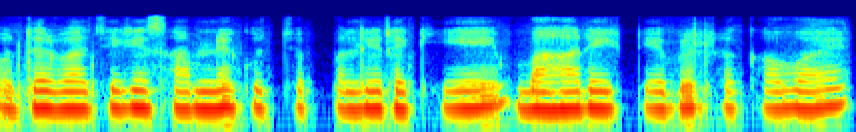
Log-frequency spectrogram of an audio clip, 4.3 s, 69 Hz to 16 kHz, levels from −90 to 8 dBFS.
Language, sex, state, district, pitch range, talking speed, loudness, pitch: Hindi, female, Chhattisgarh, Sukma, 185-195 Hz, 180 wpm, -14 LUFS, 190 Hz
